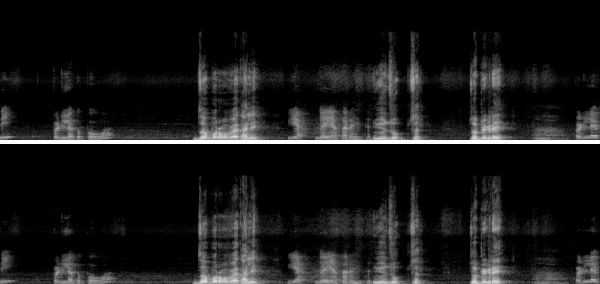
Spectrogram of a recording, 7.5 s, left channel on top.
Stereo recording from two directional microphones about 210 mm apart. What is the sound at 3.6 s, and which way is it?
Speech, 20° left (ahead or behind).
